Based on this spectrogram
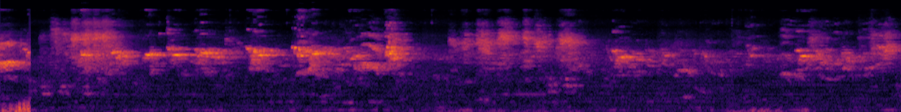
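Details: Budgerigars singing in the evening, caged: a continuous warbling chatter of chirps, squeaks and buzzy notes, rising and falling in loudness with short pauses, several birds likely overlapping, no other clear sounds.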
